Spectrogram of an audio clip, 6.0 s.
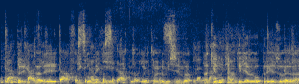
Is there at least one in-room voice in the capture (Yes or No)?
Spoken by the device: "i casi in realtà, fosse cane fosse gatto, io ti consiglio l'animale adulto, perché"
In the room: Yes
